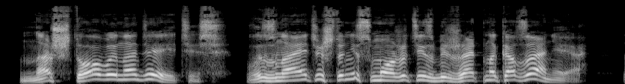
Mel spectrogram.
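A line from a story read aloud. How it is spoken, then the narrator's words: Commanding shout. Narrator (Russian): закричал он как можно более властным голосом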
